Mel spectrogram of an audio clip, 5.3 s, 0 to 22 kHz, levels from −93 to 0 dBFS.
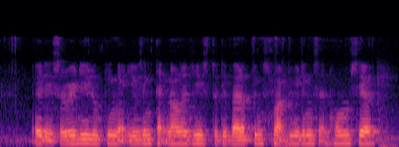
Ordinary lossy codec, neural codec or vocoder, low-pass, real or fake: none; none; none; real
